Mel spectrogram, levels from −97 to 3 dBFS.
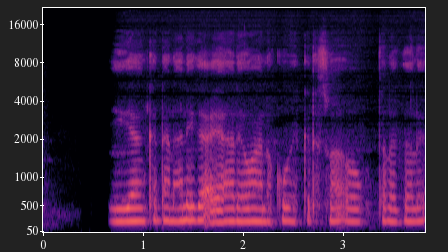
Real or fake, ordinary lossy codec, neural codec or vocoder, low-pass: real; none; none; none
